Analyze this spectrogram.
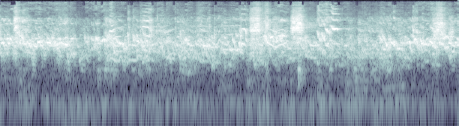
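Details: A crowd of breeding-pair budgies in an aviary produce rough squawks and fast high chirping, a thick and steady chatter with no quiet gaps.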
